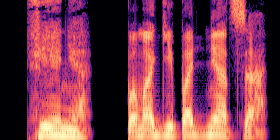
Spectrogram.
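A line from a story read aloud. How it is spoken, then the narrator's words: Groaning in pain. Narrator (Russian): выдохнул со стоном боли Наумов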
